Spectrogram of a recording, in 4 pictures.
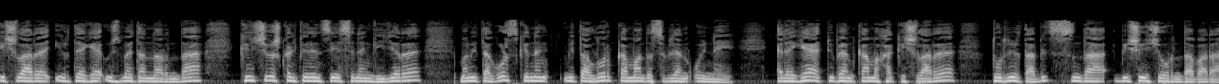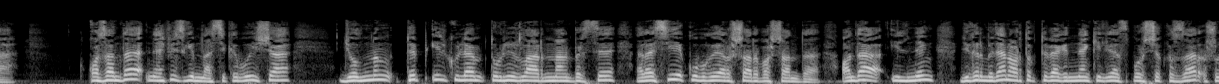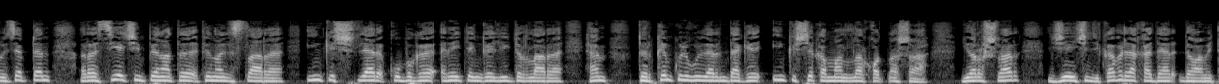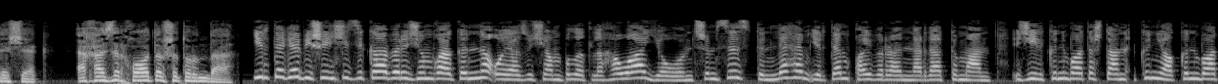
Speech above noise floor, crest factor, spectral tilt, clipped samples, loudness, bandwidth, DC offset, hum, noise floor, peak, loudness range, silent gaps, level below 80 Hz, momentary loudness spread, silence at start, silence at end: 34 dB; 16 dB; -5.5 dB/octave; under 0.1%; -16 LUFS; 8.4 kHz; under 0.1%; none; -50 dBFS; -2 dBFS; 3 LU; none; -44 dBFS; 7 LU; 0 s; 0 s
